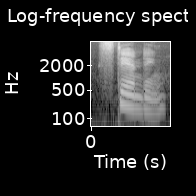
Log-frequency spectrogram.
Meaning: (verb) present participle and gerund of stand; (adjective) 1. Erect, not cut down 2. Performed from an erect position 3. Remaining in force or status; ongoing 4. Stagnant; not moving or flowing
- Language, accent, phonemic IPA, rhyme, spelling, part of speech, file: English, US, /ˈstændɪŋ/, -ændɪŋ, standing, verb / adjective / noun, En-us-standing.ogg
